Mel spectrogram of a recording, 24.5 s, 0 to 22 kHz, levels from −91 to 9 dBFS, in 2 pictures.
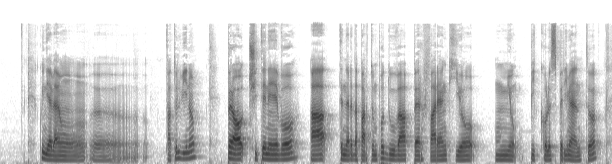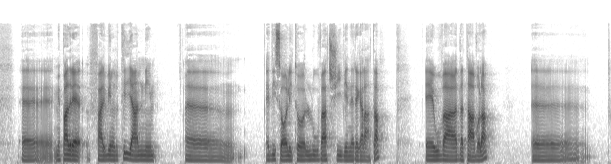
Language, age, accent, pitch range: Italian, 20-39, native, 95-110 Hz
